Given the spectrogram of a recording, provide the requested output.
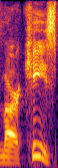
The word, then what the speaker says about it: Marquise: Jada is in the lab at Strong Independent Black Woman Who Don't Need No Man Industries, and Marquise, pronounced Marcus because he's fucking stupid, calls her, and he says, You're gonna want to turn on your television at 9 a.m.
